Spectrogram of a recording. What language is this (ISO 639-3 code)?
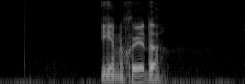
swe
